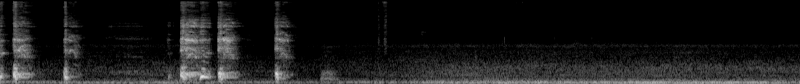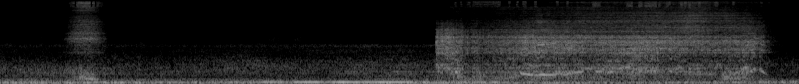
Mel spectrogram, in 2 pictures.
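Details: A quick run of about five or six wet, phlegmy coughs, then a long rough snotty nose-blow, with steady low room rumble: wet productive cough.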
